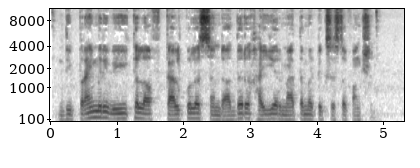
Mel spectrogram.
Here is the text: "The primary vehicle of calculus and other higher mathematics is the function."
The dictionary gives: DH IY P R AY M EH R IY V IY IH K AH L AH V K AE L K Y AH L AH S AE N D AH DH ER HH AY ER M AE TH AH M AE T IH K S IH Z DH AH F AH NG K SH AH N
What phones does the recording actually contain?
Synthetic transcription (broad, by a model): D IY P R AY M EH R IY V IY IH K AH L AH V K AE L K Y AH L AH S AE N D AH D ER HH AY ER M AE T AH M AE T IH K S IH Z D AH F AH NG K SH AH N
